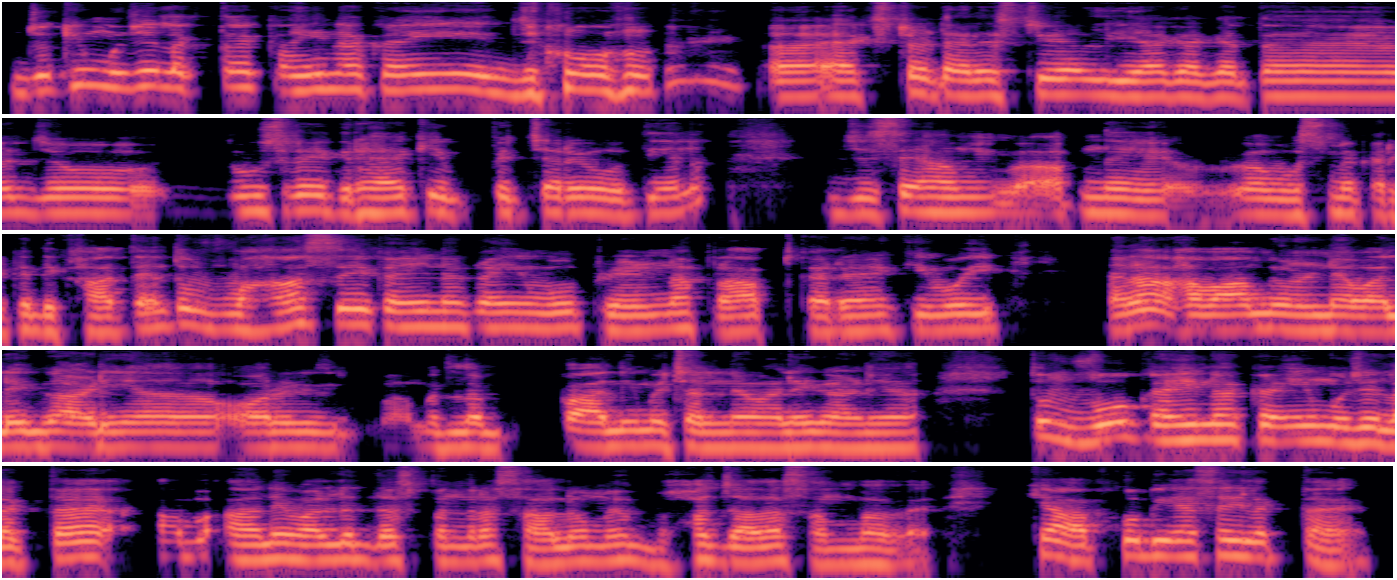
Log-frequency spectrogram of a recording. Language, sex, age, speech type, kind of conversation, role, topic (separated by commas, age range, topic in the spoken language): Hindi, male, 20-24, conversation, unstructured, none, कौन-सी नई तकनीक ने आपको सबसे ज़्यादा चौंकाया है?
